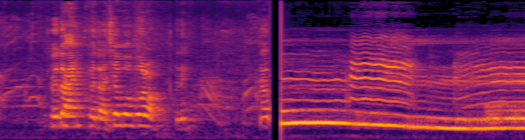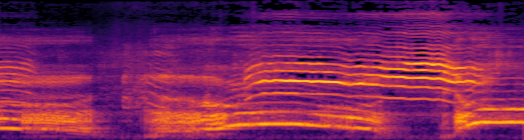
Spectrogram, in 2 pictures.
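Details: Pet Alaskan Malamute at home giving long, drawn-out howling calls that waver up and down, starting after a short burst of choppier yelps. Several rising-and-falling howls run smoothly into one another, with rich overtones.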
